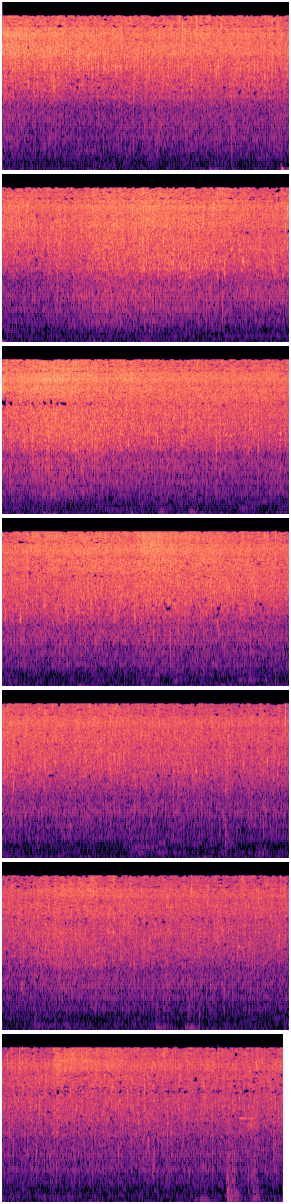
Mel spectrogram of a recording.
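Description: Round fish steaks frying in hot oil in a kadai: a steady sizzle that is loudest in the first half and eases off gradually toward the end.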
